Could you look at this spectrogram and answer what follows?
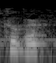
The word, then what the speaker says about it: Cowper: Spelt like Cowper, but actually is pronounced Cooper.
